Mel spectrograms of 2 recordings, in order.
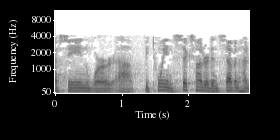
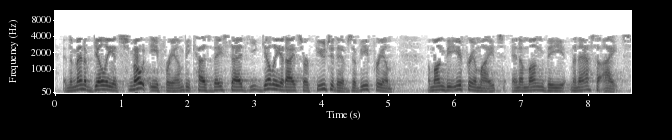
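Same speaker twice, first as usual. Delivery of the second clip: raised, louder Bible-reading voice; scripture reading; 3 semitones higher, 7 dB louder than usual. Acted. Pastor reading the Bible to his church, raised and declaiming. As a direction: read it out like a preacher to the congregation.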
